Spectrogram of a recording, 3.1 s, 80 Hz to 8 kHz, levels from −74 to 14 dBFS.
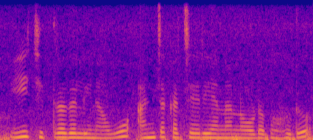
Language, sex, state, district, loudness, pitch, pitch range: Kannada, female, Karnataka, Belgaum, -14 LUFS, 245 Hz, 230-265 Hz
